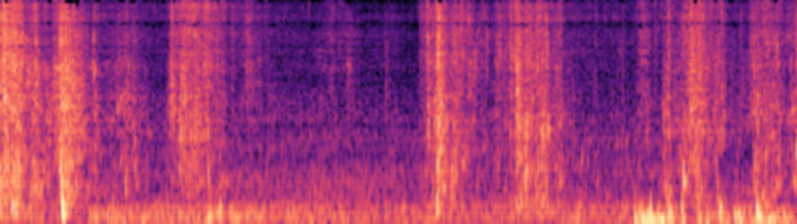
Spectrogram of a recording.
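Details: Splashing and trickling water with rustling handling noises and bursts of sloshing, but no animal voice.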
